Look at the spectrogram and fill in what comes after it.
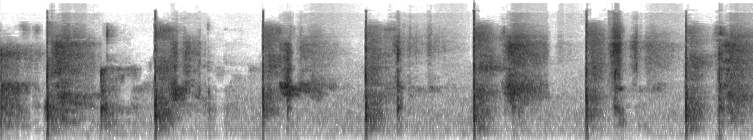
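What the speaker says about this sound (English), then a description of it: "clap it like this." Hands clap in sharp, separate strikes, about eight over a few seconds at an uneven pace, each one close and crisp, with scattered voices talking between them at a live self-healing session.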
